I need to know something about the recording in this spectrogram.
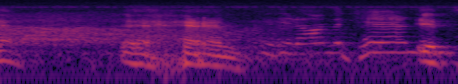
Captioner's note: groans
